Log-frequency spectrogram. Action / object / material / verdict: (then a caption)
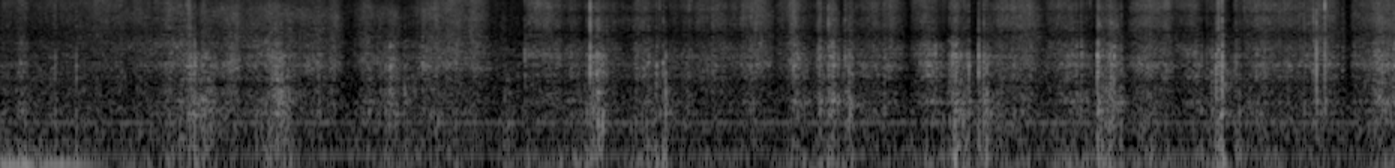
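scrape / squashed paper towel roll / paper / none. Fingertips slowly rub and scratch a squashed, bee-printed paper towel roll held in both hands. Soft papery crinkles and scratches rise and fall over a steady low hum, with brief brighter crackles now and then.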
